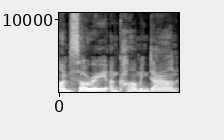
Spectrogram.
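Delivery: ordinary talk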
